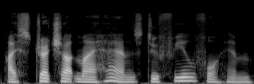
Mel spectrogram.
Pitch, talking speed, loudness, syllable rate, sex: 125 Hz, 215 wpm, -21 LUFS, 4.1 syllables/s, male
